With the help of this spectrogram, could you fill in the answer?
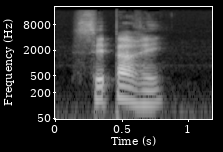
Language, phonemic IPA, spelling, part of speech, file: French, /se.pa.ʁe/, séparé, verb, Fr-séparé.ogg
- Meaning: past participle of séparer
